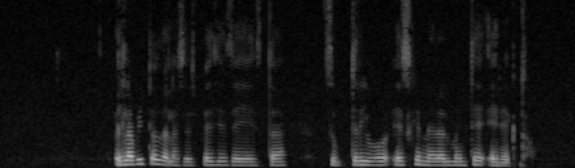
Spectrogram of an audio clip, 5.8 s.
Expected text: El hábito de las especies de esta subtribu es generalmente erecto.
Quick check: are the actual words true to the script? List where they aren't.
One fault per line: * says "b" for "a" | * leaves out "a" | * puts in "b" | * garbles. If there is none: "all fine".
all fine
